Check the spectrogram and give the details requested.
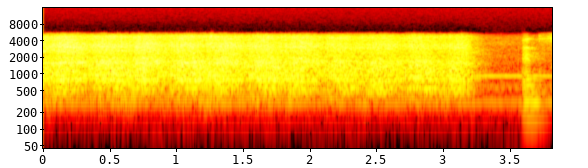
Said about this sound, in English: take my wooden rib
